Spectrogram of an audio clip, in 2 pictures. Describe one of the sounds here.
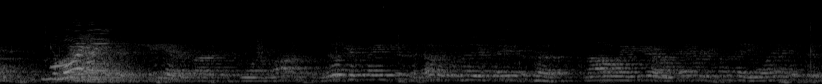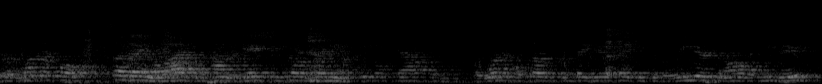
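A man speaks calmly to an audience through a microphone, in a large echoing hall.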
